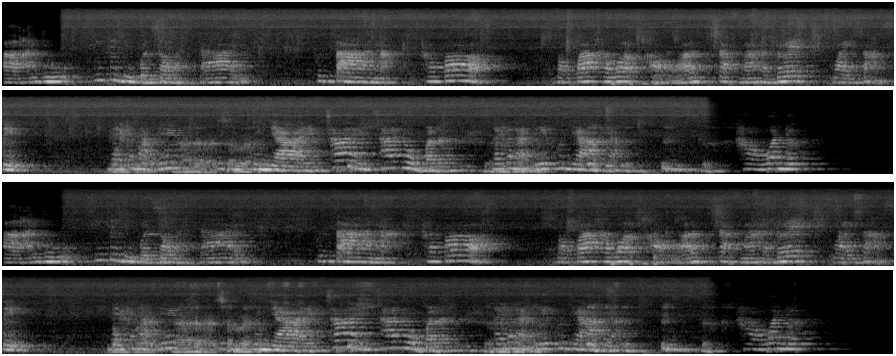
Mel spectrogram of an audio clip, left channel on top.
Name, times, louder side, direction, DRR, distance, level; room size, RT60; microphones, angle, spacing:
voice 1, 0.0-2.5 3.1-4.9 5.5-9.1 10.0-10.7 11.1-15.1 16.3-16.9, left 2 dB, 30° left, 0 dB, 0.6 m, -28 dB
sound 1, 0.6-16.0, left 5 dB, 75° left, 0.6 m, -38 dB
voice 2, 10.0-12.6 13.2-14.3 14.8-15.2 15.5-16.2, right 2 dB, 45° right, 1 dB, 0.6 m, -33 dB
4.2 x 2.7 x 3.2 m, 0.80 s
head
